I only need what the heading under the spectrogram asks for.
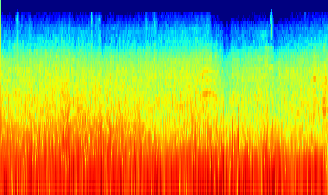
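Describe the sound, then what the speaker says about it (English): Wind buffets and rumbles across the microphone at a drag racing track, Orlando Speed World, loud, close gusty roar with faint higher whooshes, steady for the whole stretch. "It's a little windy right now too."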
